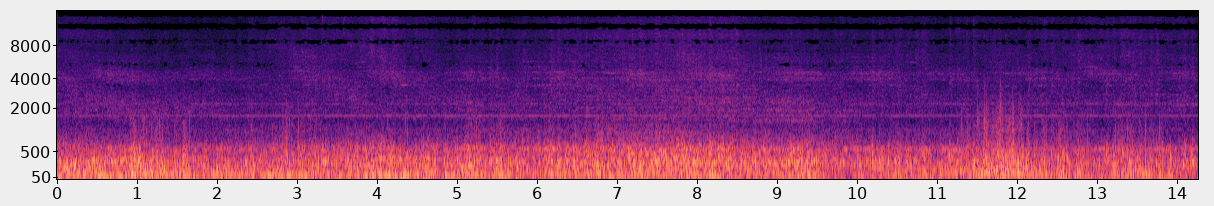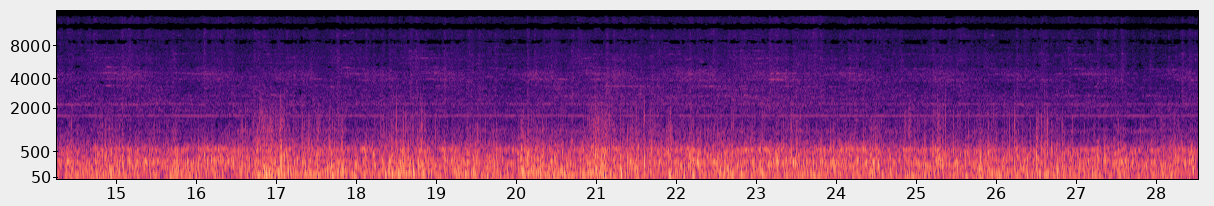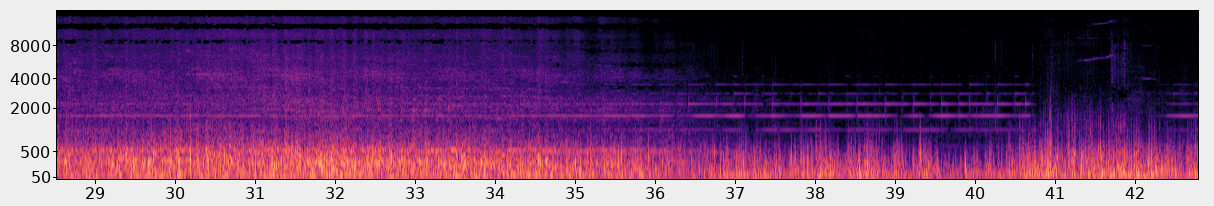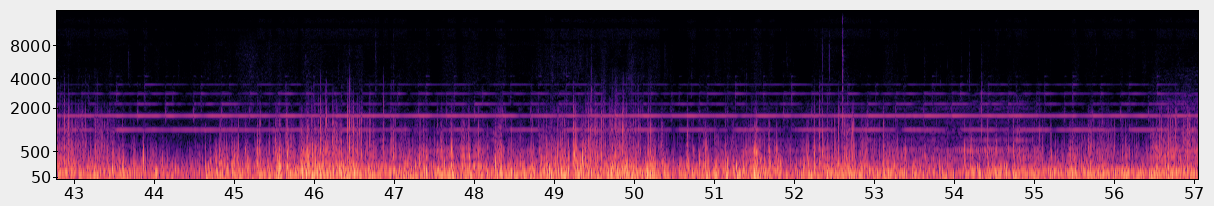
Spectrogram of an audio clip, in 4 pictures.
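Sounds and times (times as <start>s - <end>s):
train wheels clattering on rails: 0.0s - 38.2s, 44.8s - 54.6s.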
